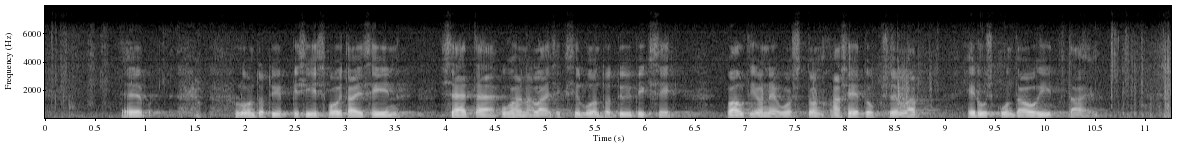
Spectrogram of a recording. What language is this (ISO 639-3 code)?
fin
